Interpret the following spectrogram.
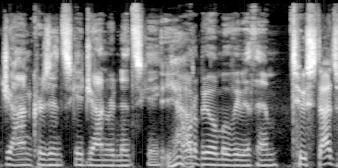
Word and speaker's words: Rudnitsky: it up for sure people I probably would say rude netsky but reddit sees rudnitsky i just decided to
